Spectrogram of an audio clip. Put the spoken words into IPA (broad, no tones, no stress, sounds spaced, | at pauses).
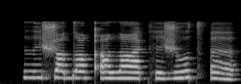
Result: ð ɨ ʃ u dˤ ɨ qʼ ɘ ðˤ a kʰ ɘ ʒ o t͡sʼ ɐ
